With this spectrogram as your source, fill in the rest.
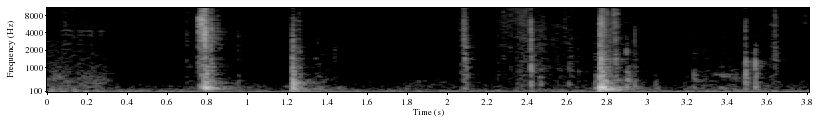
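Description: A wooden box lid knocks and thuds shut.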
